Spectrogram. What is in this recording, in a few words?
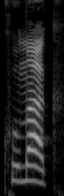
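"kumak", nominative, Archi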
